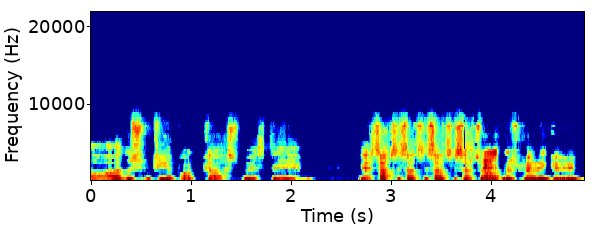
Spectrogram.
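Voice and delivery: put-on stoic, level, unbothered Scottish accent. Retelling what a man said when he rang, in his stoic Scottish accent. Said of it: "his typical stoic Scottish accent".

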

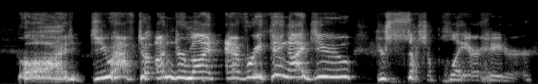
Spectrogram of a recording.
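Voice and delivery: possessed, metallic, demonic-sounding voice. Reading a script's demon role aloud: metallic demonic voice. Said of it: "Jennifer speaks in a metallic, demonic-sounding voice".

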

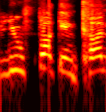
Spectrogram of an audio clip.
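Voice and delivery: mock angry yelling. Retelling missing the tackle in the backfield: retelling own angry yell. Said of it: "I said that out loud".

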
